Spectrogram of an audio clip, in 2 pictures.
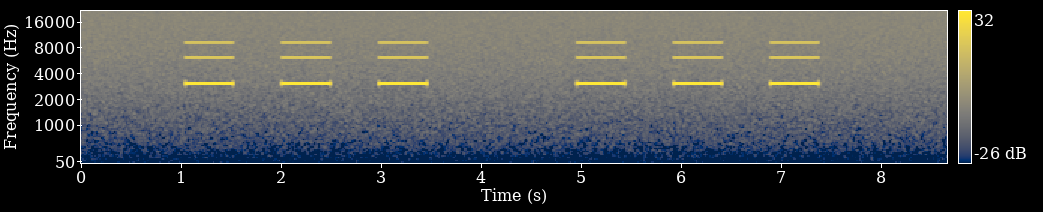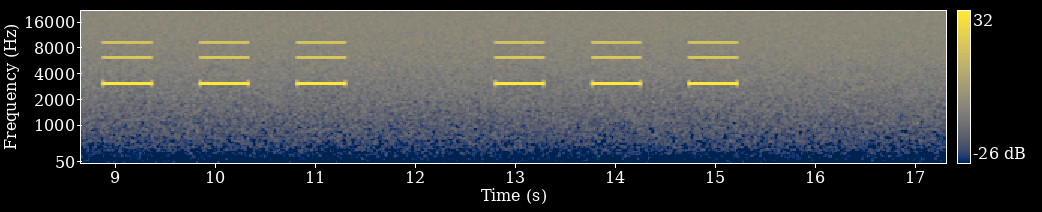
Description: Alarm pattern, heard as an alarm's beeps, played four times, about 3100 Hz. Temporal three. Smoke or fire, evacuate.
